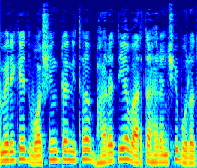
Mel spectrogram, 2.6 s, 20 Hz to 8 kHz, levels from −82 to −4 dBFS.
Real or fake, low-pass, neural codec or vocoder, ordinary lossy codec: real; none; none; none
